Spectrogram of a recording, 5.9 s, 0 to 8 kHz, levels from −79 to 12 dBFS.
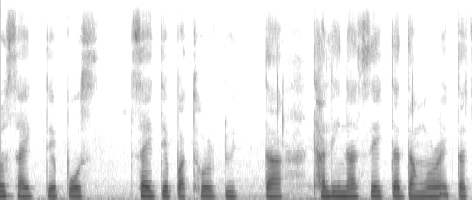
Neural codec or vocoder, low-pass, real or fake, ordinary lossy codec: none; none; real; none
